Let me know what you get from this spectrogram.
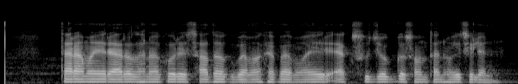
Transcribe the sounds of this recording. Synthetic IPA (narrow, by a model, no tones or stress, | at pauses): t̪aɾamaeɾaɾod̪ʱonakoɾeʃad̪ʱokbamakʰapamaeɾɛ̰kʃud͡ʑoɡːoʃɔnt̪anɦojet͡ɕʰilen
